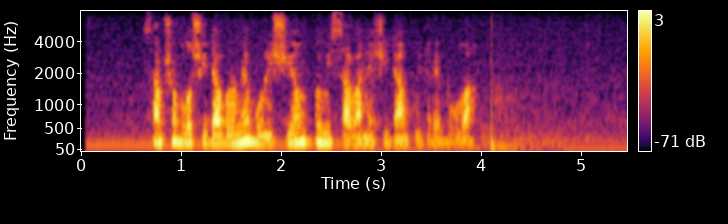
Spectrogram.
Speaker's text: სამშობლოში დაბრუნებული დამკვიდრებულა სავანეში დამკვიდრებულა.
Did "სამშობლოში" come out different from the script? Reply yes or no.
no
